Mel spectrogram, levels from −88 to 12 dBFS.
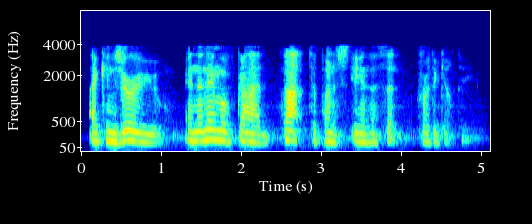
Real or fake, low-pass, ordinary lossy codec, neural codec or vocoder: real; 7.2 kHz; AAC, 16 kbps; none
